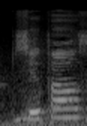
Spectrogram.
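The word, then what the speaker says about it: Sioux Falls: sou Fall South Dakota that's spelled s i o u x Falls sou Falls I don't know so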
